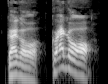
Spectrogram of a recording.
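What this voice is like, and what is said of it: Deeper voice, urging call. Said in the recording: “he urged him on again in a deeper voice”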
